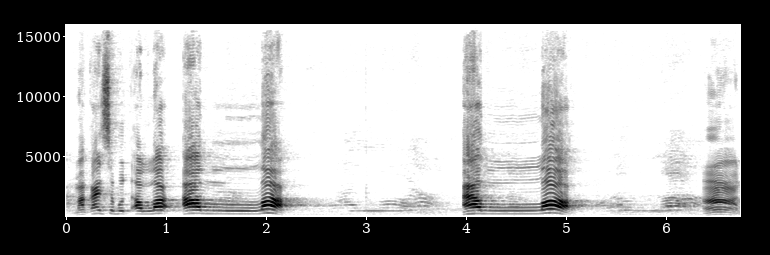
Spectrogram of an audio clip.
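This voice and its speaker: Woman, recitation teacher, corrective drill, bright crisp tone. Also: sits high, a little hiss or hum. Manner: corrective, drawn-out syllable demonstrations and call-and-response counting. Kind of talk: classroom pronunciation drill. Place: broadcast studio classroom.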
